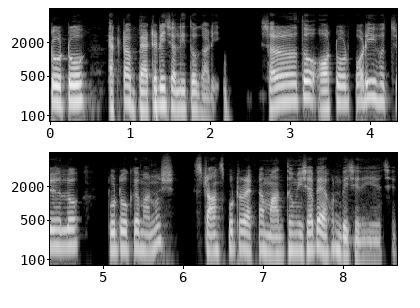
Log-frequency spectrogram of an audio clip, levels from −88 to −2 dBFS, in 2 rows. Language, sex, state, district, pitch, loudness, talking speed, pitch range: Bengali, male, West Bengal, North 24 Parganas, 160 Hz, -19 LUFS, 150 wpm, 145-180 Hz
